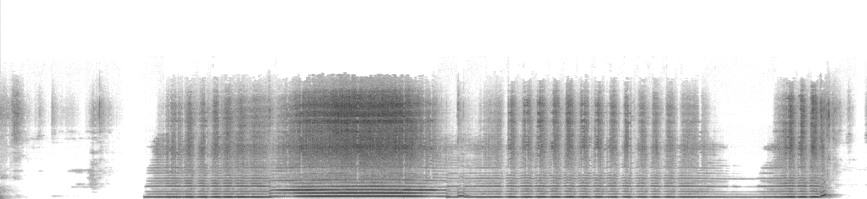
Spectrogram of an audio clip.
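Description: Wooden Native American-style flute played solo, starting about two seconds in: a low held note with a pulsing vibrato, stepping up to a higher, steadier note for about two seconds, then dropping back to the pulsing low note.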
